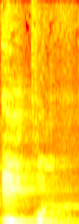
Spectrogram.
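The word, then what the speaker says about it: eikon: usted lo entienda es una palabra que se pronuncia eon e i K o n eon inclusive hay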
